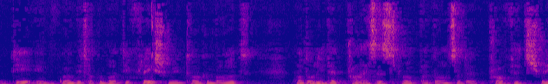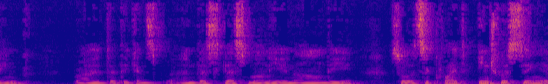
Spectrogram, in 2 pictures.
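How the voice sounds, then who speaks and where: Middle-aged german guy explaining stuff on a podcast, mellow, keeps saying right. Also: mid-range voice, rough recording. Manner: measured, explanatory, with frequent "right?" tags. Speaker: podcast co-host, business consultant.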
